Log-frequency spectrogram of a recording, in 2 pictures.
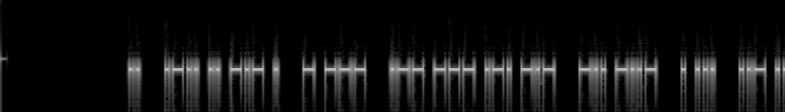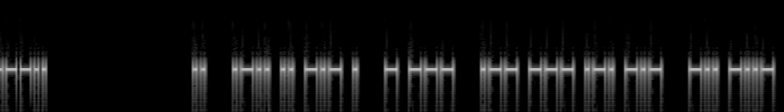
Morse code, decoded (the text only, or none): I LIKE TO WORK DX ES U? I LIKE TO WORK DX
